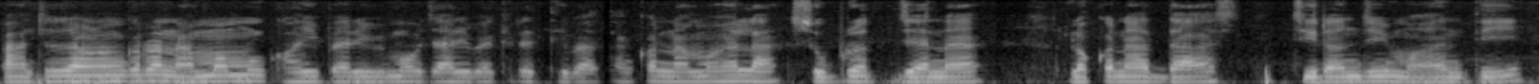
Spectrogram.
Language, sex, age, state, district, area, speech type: Odia, male, 18-30, Odisha, Jagatsinghpur, rural, spontaneous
